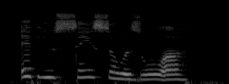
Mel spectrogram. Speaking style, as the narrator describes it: Ty Lee sighed

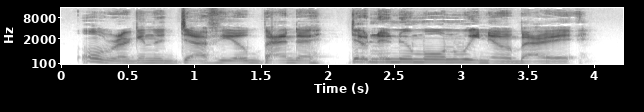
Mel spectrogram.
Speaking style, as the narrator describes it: growled the sailor

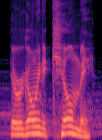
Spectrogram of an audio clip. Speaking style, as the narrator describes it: I blurted out

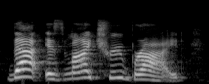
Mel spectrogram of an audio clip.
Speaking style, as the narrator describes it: he cried

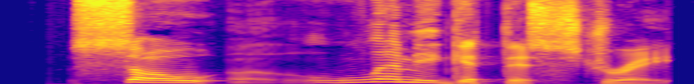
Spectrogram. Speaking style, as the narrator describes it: I said in my best indignant tone

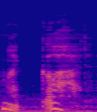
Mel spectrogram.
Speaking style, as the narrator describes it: she whispered

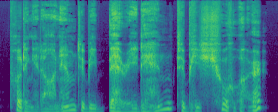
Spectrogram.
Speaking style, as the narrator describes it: replied the woman with a laugh

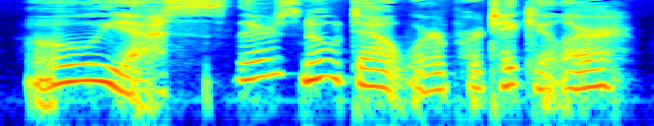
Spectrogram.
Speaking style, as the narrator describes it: Lord Warburton murmured

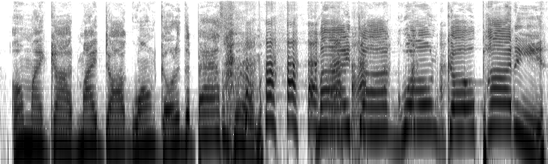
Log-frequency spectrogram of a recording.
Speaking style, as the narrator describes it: she's screaming

